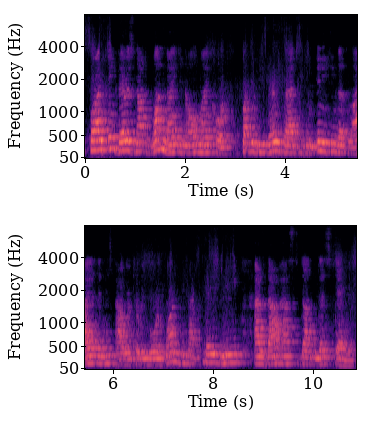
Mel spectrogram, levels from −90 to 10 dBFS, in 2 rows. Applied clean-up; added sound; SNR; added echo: neural separator model SepFormer DNS4.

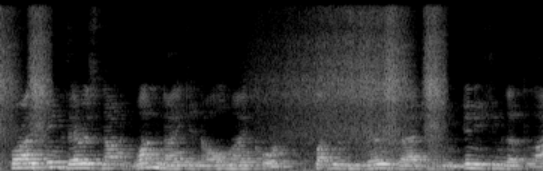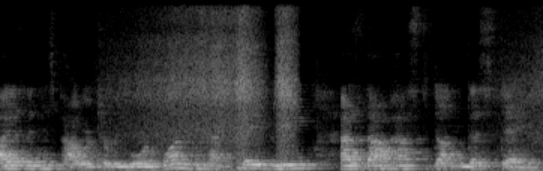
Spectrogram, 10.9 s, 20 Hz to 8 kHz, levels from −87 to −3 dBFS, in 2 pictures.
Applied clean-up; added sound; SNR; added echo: none; Respiratory sounds; 17 dB; reverberation time 2.8 s.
